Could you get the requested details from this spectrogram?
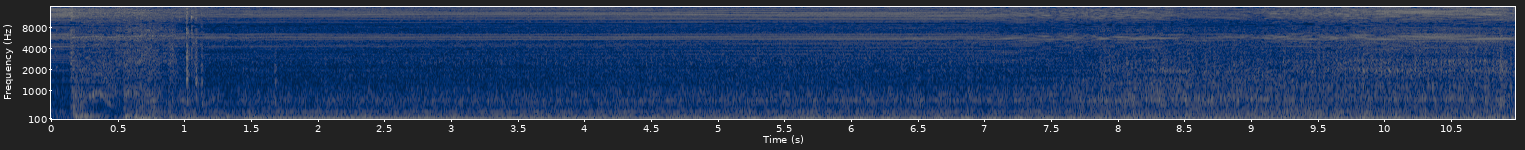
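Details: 1992 Dodge 2WD single cab first-gen diesel, after cleaning: starts easily and settles into a slow, deep, slightly loping clatter; owner thinks idle is a little low and needs adjusting up.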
